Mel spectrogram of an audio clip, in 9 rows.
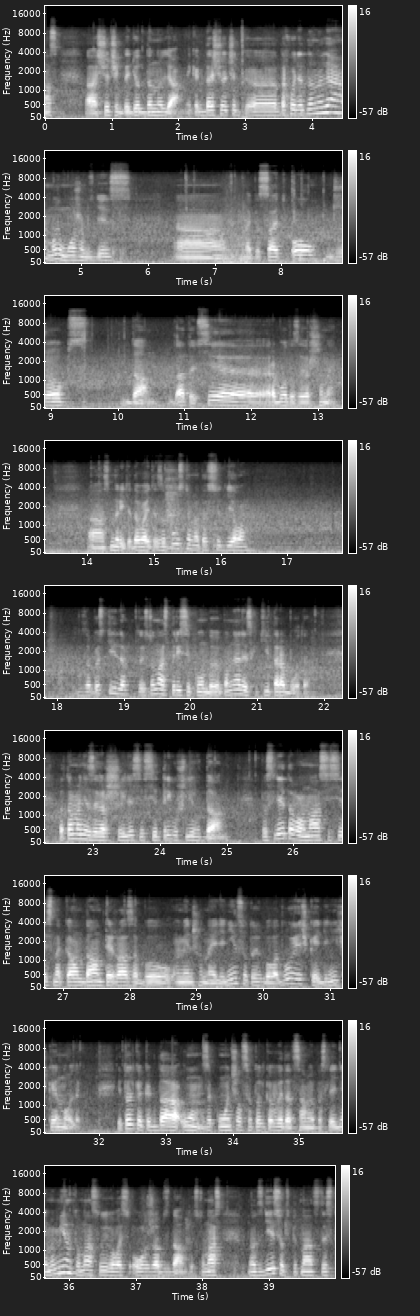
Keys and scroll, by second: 7.6 Return, 15.5 ctrl+shift+F10.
